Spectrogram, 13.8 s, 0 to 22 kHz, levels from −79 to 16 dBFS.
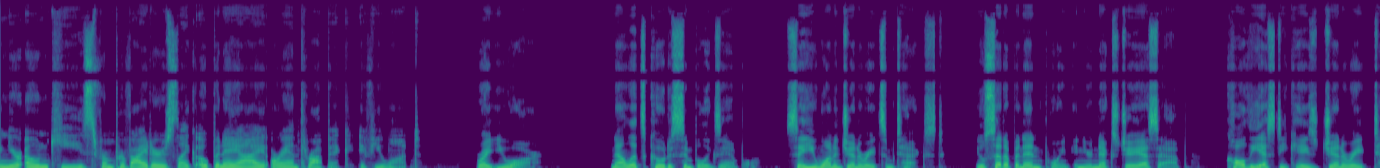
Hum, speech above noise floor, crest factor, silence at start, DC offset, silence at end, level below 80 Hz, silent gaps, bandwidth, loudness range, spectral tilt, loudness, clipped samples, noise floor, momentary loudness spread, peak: none; 69 dB; 16 dB; 0 s; under 0.1%; 0 s; -44 dBFS; 4.60-4.76 s; over 20 kHz; 4 LU; -5 dB/octave; -18 LUFS; under 0.1%; -87 dBFS; 16 LU; -2 dBFS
